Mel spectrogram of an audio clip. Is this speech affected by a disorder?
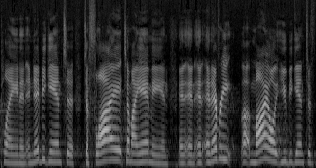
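No.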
